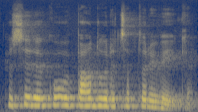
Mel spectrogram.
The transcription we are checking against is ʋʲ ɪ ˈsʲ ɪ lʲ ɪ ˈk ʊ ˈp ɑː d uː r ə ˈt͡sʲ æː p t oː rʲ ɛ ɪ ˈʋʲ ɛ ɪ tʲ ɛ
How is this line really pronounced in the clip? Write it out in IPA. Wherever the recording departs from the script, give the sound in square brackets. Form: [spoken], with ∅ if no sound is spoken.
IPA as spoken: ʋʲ ɪ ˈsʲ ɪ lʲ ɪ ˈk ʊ ˈp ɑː d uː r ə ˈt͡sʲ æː p t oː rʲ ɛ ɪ ˈʋʲ ɛ ɪ [kʲ] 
